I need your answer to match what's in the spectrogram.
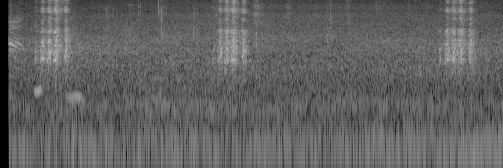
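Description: A magpie gives three short, harsh, rasping calls, spaced about two and a half seconds apart, over a steady low rumble of wind.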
